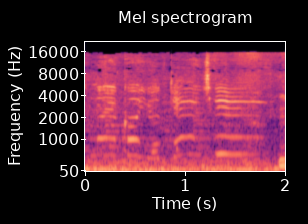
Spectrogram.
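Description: Car cabin rumble from a car on the move, a steady low drone from road and engine, with faint high-pitched singing over it.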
